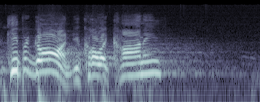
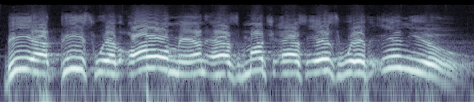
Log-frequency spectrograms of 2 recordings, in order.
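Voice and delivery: slow, high, loud scripture proclamation; preached Bible verse; preaching; 10 semitones higher, 7 dB louder, much slower than usual. Shown as a demonstration. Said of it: "the Bible says".

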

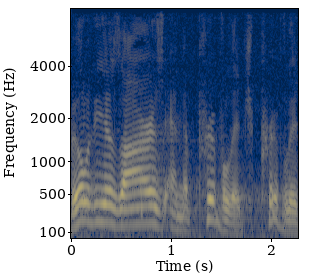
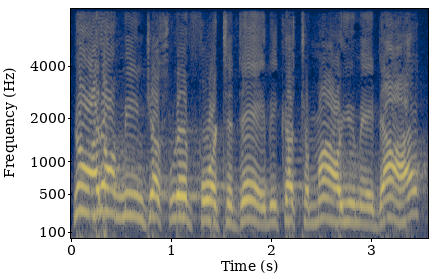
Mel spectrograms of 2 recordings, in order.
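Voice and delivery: loud, raised, urgent sermon voice; full-force preaching; 11 semitones higher, 13 dB louder than usual. Acted. Preacher urging the congregation about today, full-force preaching. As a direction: drive each point home at full volume.

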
